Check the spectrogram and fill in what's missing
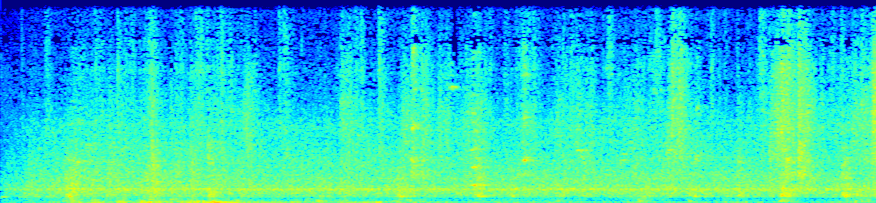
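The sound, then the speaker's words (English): A train rumbles steadily along mountain tracks clinging to the side of a mountain above a deep valley, with a continuous low roar and rattling of wheels and cars, interspersed with faint clicks and clanks over several seconds. “Clinging to the side of the mountain with a deep valley on the other side of the train before we see the mountains across the river.”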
